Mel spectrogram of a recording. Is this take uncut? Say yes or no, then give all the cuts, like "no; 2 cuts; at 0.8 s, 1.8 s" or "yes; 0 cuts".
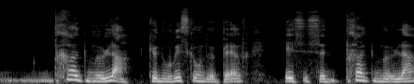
no; 1 cut; at 1.4 s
